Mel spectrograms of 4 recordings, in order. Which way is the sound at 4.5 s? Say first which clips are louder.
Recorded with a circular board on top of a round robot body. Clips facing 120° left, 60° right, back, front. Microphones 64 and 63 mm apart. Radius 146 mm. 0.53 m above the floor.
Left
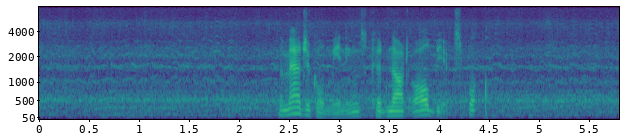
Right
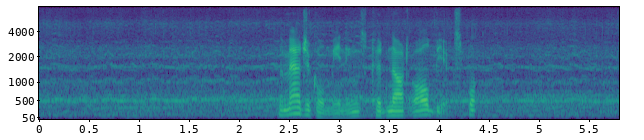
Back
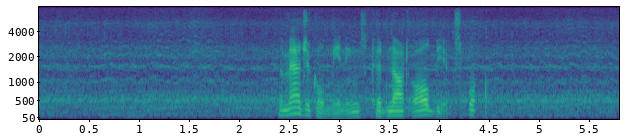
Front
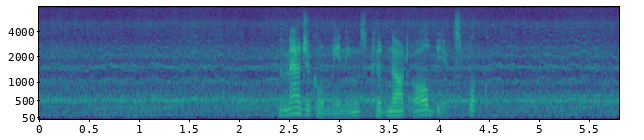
Left 5 dB, back 5 dB; 135° left.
